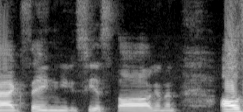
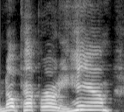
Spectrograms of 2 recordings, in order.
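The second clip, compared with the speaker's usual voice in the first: much higher put-on voice for a retold reply; high-pitched imitation; 11 semitones higher than usual. Kid answering a favourite-pocket question, high-pitched imitation. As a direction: jump up high, playing the other kid. Acted back-and-forth over pocket flavours.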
